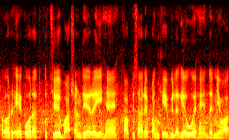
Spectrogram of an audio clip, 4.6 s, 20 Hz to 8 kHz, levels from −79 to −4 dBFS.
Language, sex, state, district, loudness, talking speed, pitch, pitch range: Hindi, male, Rajasthan, Bikaner, -15 LUFS, 210 wpm, 105 Hz, 100-105 Hz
